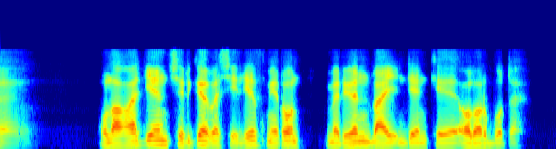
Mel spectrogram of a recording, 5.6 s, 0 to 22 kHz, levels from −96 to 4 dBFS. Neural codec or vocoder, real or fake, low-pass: codec, 16 kHz, about 1 kbps, DyCAST, with the encoder's durations; fake; 5.4 kHz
